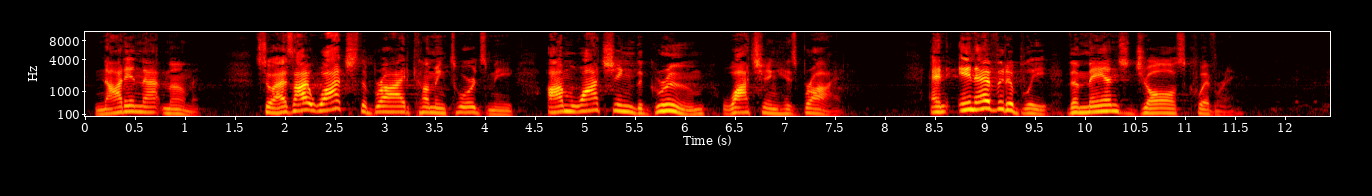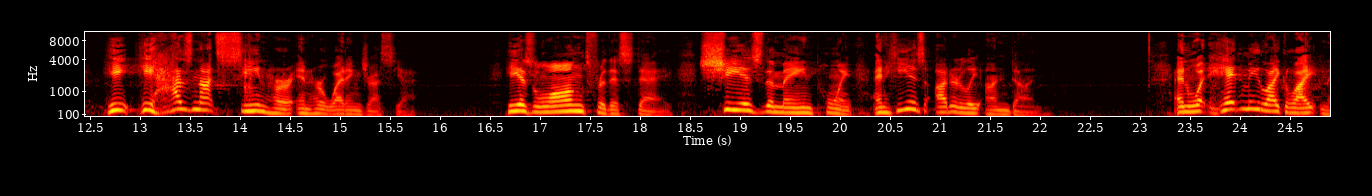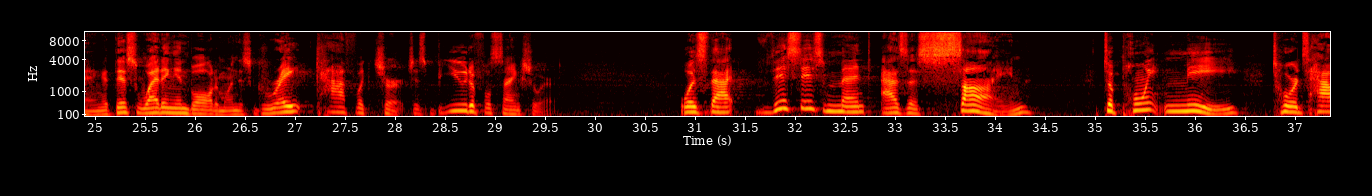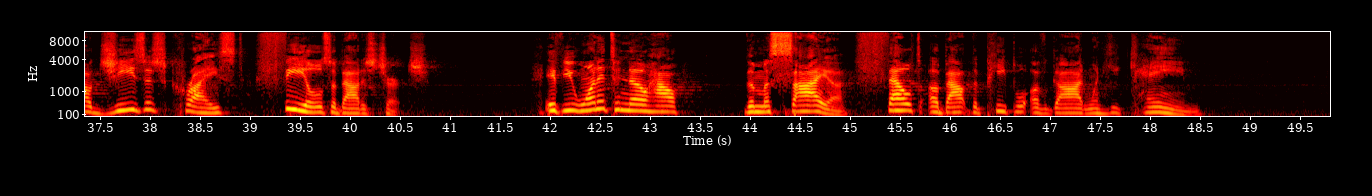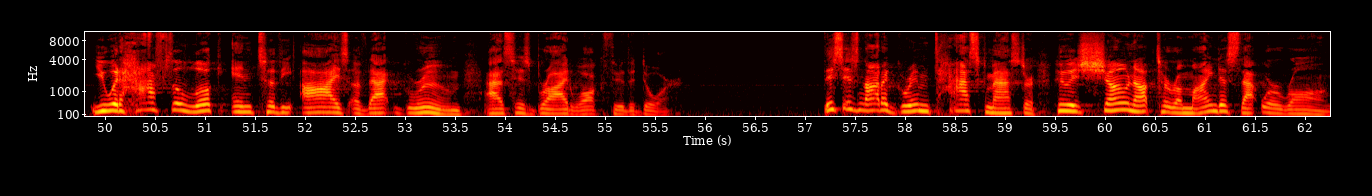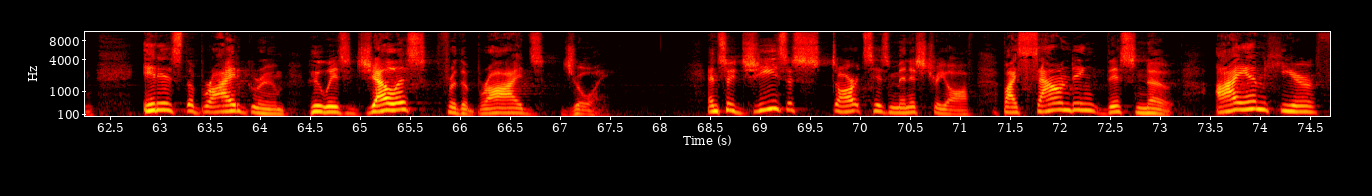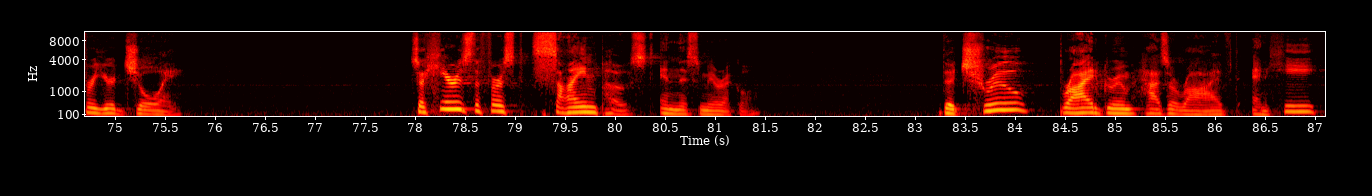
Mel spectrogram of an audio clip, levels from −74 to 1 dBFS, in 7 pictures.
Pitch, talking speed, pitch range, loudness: 155 Hz, 125 wpm, 125-190 Hz, -28 LUFS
